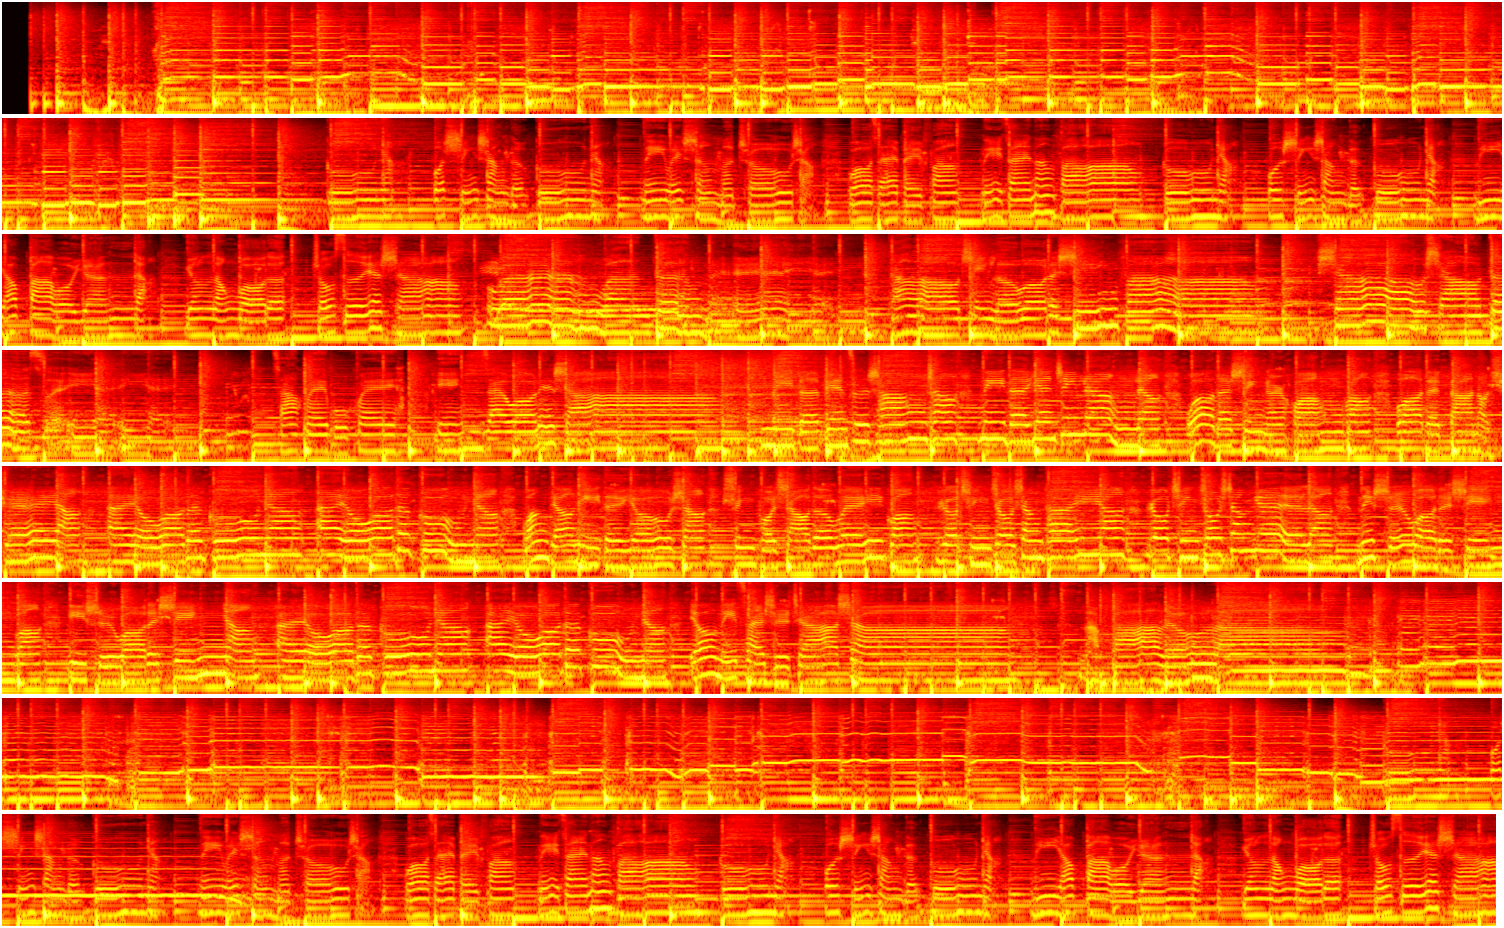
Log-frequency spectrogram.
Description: Ps：在线试听为压缩音质节选，体验无损音质请下载完整版
吉他
和声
